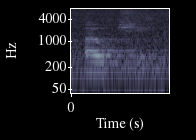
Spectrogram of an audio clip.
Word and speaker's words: Fauci: That's pronounced for the French. It's Fauci.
